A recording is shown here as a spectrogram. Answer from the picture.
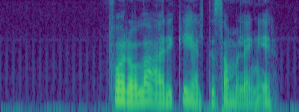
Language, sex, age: Norwegian, female, 29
